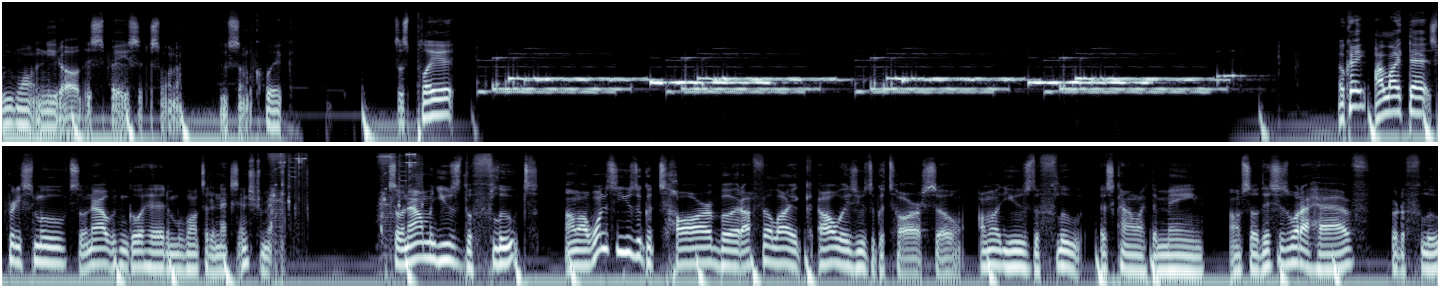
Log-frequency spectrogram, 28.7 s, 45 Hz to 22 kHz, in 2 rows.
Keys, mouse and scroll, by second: 3.9 right click, 4.7 space, 5.3-6.2 scroll up 1, 6.2 right click, 8.0 ctrl+click, 10.1 right click, 12.5 right click, 27.9-28.7 scroll down 1.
